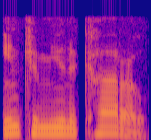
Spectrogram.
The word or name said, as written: incommunicado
